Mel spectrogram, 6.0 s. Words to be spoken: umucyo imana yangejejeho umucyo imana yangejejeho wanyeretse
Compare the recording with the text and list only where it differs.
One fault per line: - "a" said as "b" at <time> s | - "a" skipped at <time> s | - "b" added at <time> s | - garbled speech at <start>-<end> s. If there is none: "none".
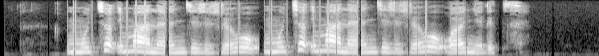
none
